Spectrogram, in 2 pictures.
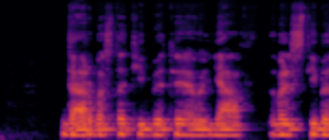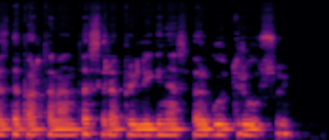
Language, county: Lithuanian, Vilnius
